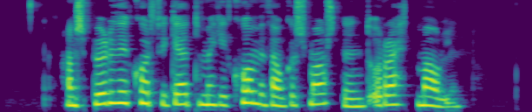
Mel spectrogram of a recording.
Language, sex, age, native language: Icelandic, female, 20-29, Icelandic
